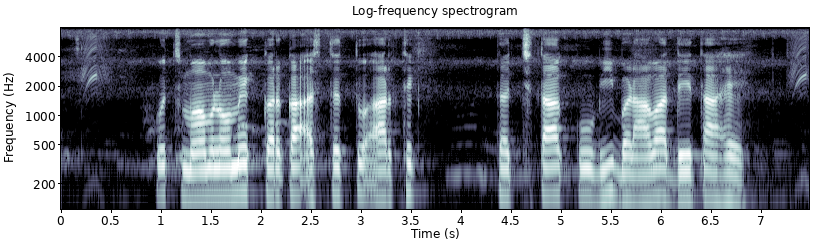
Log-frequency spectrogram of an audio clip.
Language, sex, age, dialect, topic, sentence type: Hindi, male, 31-35, Kanauji Braj Bhasha, banking, statement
